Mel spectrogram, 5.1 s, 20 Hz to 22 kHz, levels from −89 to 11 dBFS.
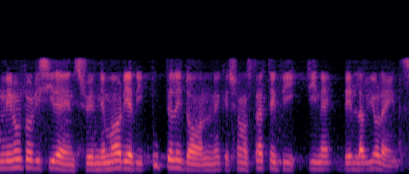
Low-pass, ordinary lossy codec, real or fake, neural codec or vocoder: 5.4 kHz; none; fake; codec, 24 kHz, 0.9 kbps, WavTokenizer, medium speech release version 2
